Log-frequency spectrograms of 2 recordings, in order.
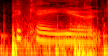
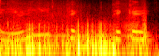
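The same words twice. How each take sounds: First: Picayune said whole as pick-ay-yoon; settled pronunciation. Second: Halting first try at Picayune, broken into pieces; struggling to pronounce. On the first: Reading the newspaper name, finally getting Picayune out. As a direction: land Picayune in one go. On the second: Reading the Axeman letter aloud, stumbling over Picayune. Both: Real, not acted. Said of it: "that's a word I'm never gonna be able to pronounce".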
